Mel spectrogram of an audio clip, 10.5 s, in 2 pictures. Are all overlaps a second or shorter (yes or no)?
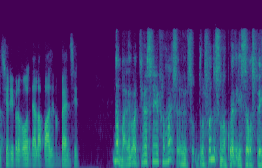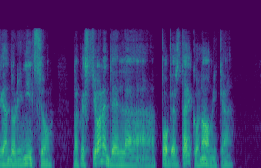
yes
